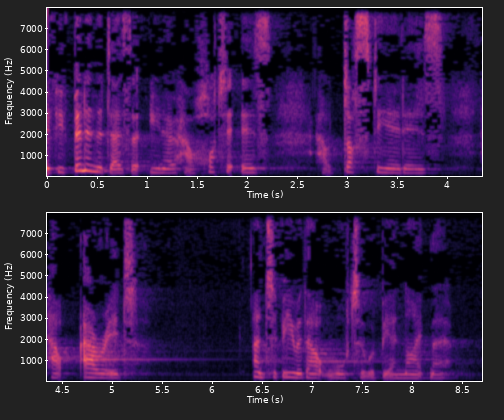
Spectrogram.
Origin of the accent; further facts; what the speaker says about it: Tunbridge Wells, South East England, United Kingdom; We come from Tunbridge Wells, right? We have water. We have spa water.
